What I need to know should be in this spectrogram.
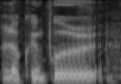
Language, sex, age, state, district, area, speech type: Assamese, male, 45-60, Assam, Golaghat, urban, spontaneous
